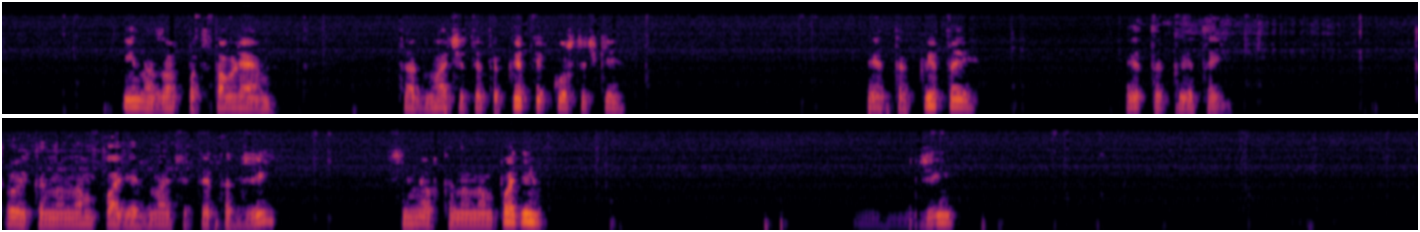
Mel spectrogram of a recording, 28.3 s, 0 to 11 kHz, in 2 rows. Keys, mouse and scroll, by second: 0.6 click, 0.9 g, 2.2-3.2 middle drag, 4.3 g, 6.3 click, 7.8 click, 8.7 g, 11.1 click, 13.5 KP_3, 16.3 g, 17.3 click, 18.1 KP_7, 19.7 scroll up 1, 19.8 middle click, 21.8 g, 23.5 click, 23.9 g, 24.6 click, 25.2-26.5 middle drag, 26.5 scroll down 1, 27.2 middle click.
